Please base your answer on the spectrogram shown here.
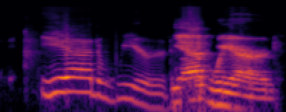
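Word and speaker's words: Eadweard: His name is, I think you would pronounce that Edward. But it's Edward. If you'd given me 1,000 years, I wouldn't have gotten that Edward spelled right. Edward. Yeah, right. So Ead Weird.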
